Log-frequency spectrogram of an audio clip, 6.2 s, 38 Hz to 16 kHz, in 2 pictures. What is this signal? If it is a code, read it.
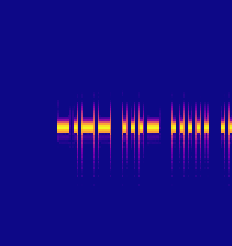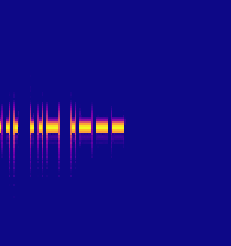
Morse code, heard as a keyed tone, about 22 wpm, 700 Hz. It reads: YV5HUJ
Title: DXCC-100 Call Signs - 6 Characters - Repeated 2x - 22wpm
